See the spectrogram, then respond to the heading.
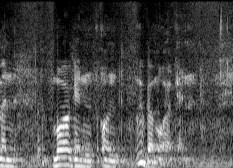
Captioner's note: non-english speech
